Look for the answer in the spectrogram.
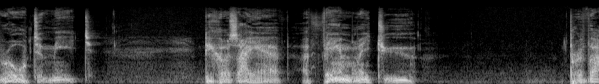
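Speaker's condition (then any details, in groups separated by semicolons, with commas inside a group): Throat cancer survivor; speech altered by cancer treatment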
